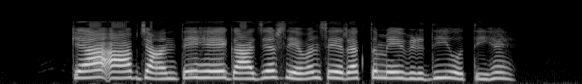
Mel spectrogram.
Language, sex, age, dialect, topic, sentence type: Hindi, female, 18-24, Marwari Dhudhari, agriculture, statement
